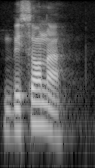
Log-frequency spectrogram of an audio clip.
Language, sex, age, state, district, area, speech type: Assamese, male, 18-30, Assam, Charaideo, urban, read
